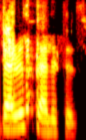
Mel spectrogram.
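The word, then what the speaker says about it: peristalsis: पेरिस्टालिसिस, नहीं पेरिस्टालसिस।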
